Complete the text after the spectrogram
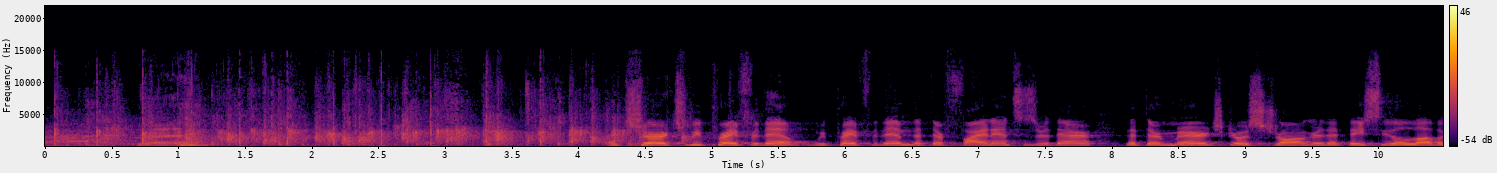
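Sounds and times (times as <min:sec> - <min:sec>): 
audience clapping: 0:00.0 - 0:05.0
speech: 0:04.2 - 0:10.4.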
